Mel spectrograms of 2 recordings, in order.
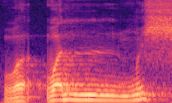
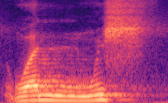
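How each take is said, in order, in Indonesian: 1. Konsonan terakhir adalah bunyi sh yang melebar. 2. Konsonan terakhir adalah bunyi sh yang melebar.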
